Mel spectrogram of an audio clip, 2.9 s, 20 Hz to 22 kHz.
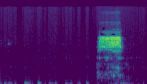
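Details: Owl at its nest passing rabbit prey to its mate on the night of April 9, 2012; soft low taps and shuffles, then a single long hissing screech near the end.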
